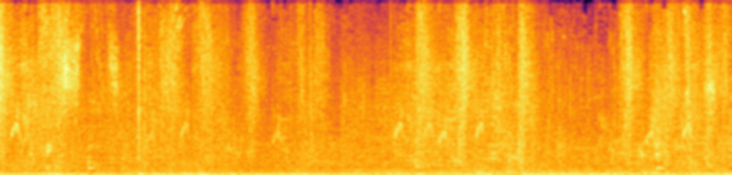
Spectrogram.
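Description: A spell-cast blast from the Exposo charm in Hogwarts Legacy, a loud, dense booming crash over continuous battle noise, with further bursts and crackles throughout.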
